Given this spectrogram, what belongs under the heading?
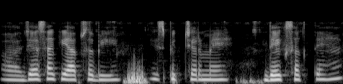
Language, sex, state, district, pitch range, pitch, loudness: Hindi, female, Bihar, Kaimur, 215-235 Hz, 225 Hz, -18 LUFS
